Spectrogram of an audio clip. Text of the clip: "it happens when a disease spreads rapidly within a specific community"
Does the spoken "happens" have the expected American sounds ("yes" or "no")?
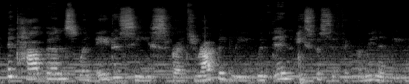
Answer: yes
